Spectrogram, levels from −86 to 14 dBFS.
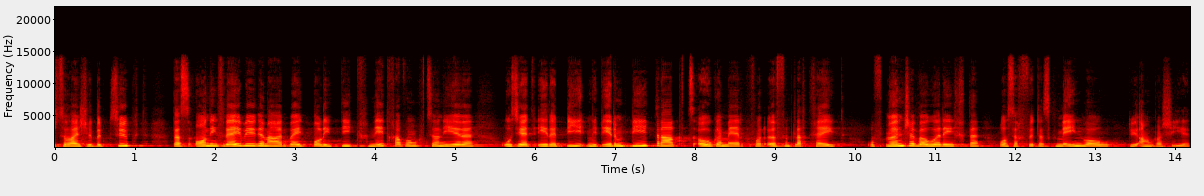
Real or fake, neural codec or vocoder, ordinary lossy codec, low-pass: fake; autoencoder, 48 kHz, 32 numbers a frame, DAC-VAE, trained on Japanese speech; none; 14.4 kHz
